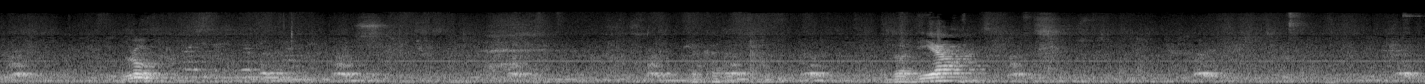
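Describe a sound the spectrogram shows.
A young person reads aloud in a calm voice in an echoing hall.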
